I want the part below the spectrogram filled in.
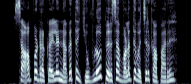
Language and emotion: Tamil, disgusted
